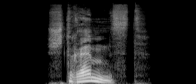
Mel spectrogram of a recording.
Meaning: second-person singular present of stremmen
- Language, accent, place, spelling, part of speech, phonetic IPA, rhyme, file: German, Germany, Berlin, stremmst, verb, [ʃtʁɛmst], -ɛmst, De-stremmst.ogg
